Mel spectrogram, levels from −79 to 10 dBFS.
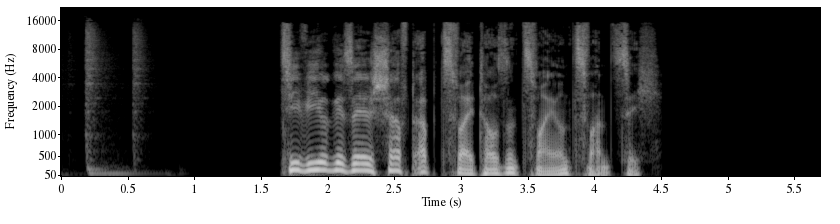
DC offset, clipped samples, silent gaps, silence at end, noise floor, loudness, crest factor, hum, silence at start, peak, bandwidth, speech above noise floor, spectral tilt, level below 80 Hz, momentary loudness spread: under 0.1%; under 0.1%; 0.97-1.58 s; 1.25 s; -45 dBFS; -16 LUFS; 18 dB; none; 0.2 s; -2 dBFS; 16 kHz; 29 dB; -5 dB/octave; -34 dBFS; 19 LU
